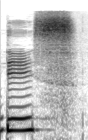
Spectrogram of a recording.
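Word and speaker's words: です: On ne prononce également pas le U de desu et mas. Arigatou gozaimasu. Ohisashiburi desu.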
